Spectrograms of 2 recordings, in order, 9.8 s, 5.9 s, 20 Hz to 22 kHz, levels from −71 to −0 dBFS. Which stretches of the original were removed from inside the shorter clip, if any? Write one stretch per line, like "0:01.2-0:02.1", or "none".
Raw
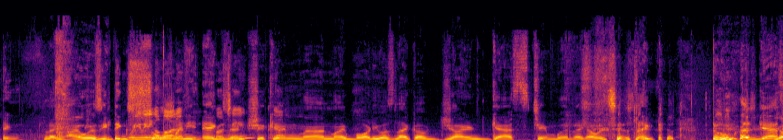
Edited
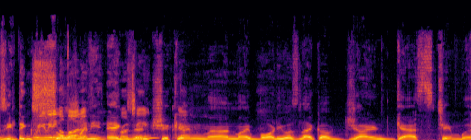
none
